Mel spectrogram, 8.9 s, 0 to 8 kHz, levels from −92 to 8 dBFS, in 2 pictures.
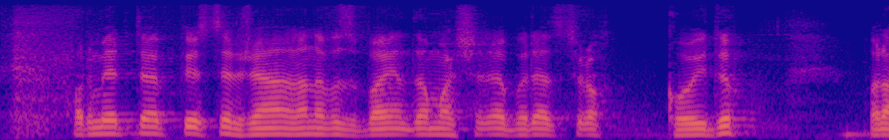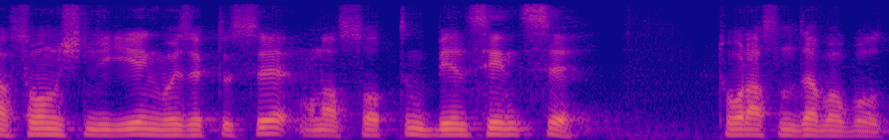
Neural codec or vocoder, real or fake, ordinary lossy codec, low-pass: codec, 16 kHz, 1 kbps, X-Codec, WavLM features, trained on Multilingual LibriSpeech; fake; none; 7.2 kHz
